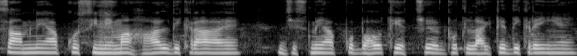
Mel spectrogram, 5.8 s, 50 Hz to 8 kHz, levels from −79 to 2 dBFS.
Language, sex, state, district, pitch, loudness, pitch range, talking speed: Hindi, male, Chhattisgarh, Kabirdham, 175 Hz, -19 LUFS, 170-180 Hz, 175 wpm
